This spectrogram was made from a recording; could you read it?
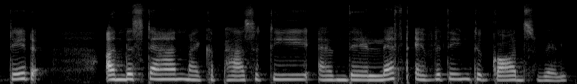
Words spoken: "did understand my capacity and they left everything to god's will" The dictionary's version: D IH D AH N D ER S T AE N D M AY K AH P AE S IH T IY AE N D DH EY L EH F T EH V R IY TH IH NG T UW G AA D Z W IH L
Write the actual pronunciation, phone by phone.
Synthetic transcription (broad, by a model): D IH D AH N D ER S T AE N D M AY K AH P AE S IH T IY AE N D EY L EH F T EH V R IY T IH NG T UW G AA D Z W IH L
